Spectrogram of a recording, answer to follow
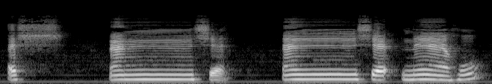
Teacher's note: ikhfa on noon close to makhraj of sheen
